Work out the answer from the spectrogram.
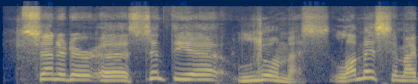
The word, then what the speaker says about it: Lummis: senator uh cynthia lumas lumis am i pronouncing her i think it's lumis actually not loomis llamas she is um she's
